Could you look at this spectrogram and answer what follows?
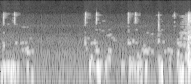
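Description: A computer mouse clicked several times during Alt-click zooming in design software: a handful of crisp, close double clicks with short quiet gaps between them.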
